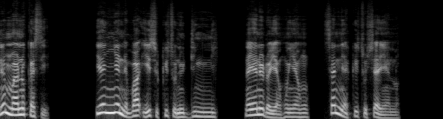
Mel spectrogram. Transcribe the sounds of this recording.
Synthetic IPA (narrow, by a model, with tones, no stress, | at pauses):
nɪ̃˦m̩˦mã˦nʊ̃˦kʰa˦si˨ɛ̰˨ | jɛ˦ɲɛ̃˦nɪ̃˨ba˦je˦su˨kʰɾi˦stʰo˨nʊ̃˦dĩ˦ŋnĩ˦ | nã˨jɛ˦nʊ̃˦dɔ˨jɛ˨ɦʊ̃˦ɲɛ̃˦hʊ̃˦ | sɛ˦nɪ̃˨a˨kʰɾi˦stʰo˨ɕɛ˦˨ɲɛ̰˨nːʊ̃˦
